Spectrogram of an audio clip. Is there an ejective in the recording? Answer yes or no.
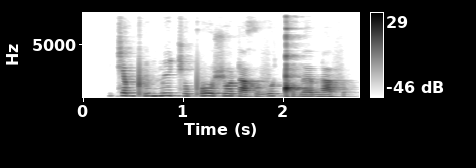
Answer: yes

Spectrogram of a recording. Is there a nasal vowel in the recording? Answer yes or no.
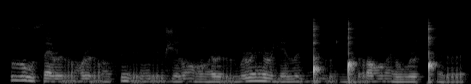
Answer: no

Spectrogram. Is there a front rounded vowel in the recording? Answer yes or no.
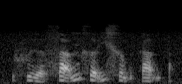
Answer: no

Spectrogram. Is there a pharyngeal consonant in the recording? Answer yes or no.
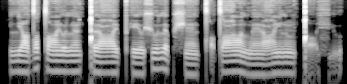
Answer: yes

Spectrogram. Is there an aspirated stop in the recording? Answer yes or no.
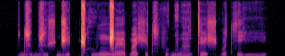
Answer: yes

